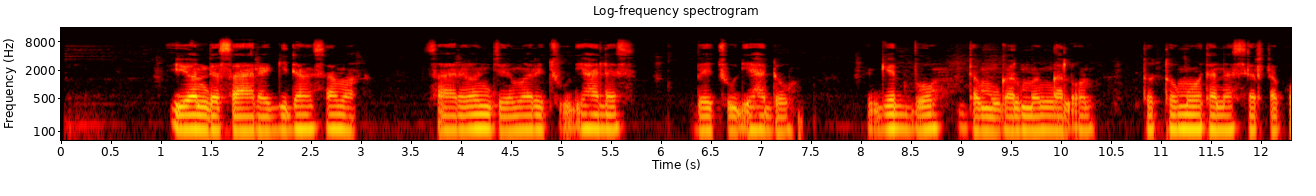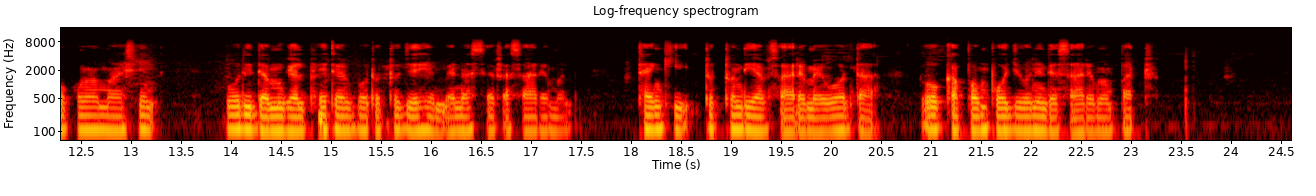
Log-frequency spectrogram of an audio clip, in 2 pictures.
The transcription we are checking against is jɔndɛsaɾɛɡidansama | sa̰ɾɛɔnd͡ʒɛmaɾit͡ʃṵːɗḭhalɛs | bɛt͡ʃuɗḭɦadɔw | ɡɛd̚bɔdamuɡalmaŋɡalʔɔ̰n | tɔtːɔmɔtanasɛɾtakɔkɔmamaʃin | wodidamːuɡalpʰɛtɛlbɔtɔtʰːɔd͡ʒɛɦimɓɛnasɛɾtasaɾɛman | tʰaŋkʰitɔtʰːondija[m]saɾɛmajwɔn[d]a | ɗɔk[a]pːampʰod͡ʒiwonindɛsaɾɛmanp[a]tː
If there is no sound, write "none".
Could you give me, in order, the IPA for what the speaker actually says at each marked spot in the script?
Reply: m, t, a, a

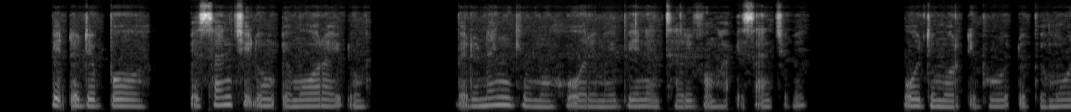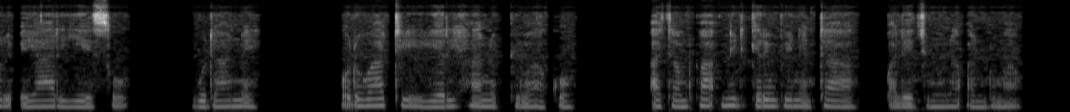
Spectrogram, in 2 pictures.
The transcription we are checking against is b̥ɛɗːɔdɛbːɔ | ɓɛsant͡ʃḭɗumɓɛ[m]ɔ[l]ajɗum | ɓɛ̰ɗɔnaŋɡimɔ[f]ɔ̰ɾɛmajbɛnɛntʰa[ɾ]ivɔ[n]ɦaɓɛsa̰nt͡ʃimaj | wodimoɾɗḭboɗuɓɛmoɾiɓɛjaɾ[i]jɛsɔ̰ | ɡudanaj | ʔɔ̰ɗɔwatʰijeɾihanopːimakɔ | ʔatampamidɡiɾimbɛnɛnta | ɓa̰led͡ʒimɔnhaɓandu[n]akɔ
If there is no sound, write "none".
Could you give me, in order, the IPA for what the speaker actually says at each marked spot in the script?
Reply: m, ɾ, h, ɾ, m, i, m

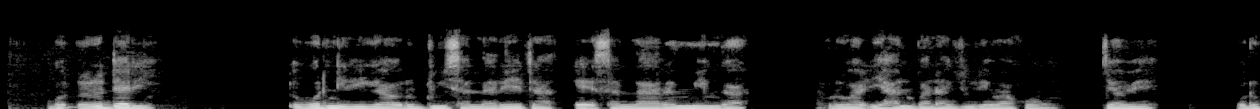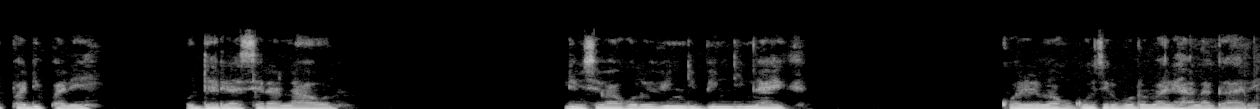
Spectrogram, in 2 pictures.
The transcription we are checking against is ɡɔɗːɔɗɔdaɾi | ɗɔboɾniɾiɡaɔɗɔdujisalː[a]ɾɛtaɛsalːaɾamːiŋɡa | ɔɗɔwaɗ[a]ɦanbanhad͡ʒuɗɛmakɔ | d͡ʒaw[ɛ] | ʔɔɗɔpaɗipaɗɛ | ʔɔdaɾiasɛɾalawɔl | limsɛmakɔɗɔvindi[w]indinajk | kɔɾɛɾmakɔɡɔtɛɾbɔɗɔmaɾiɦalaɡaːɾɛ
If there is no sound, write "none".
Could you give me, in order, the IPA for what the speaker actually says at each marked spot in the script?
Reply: a, i, ɛ, b

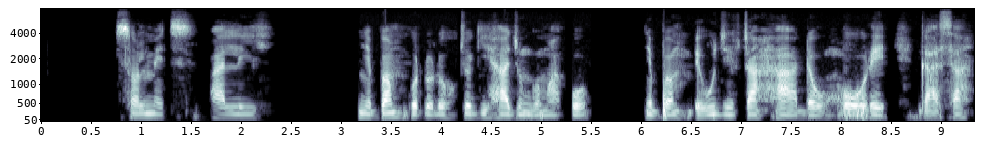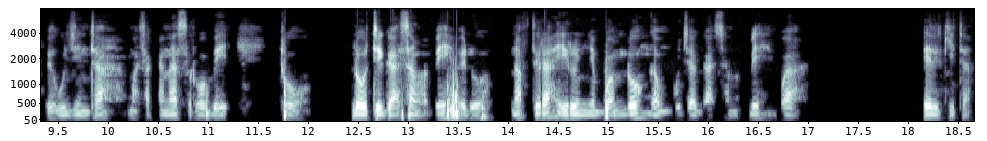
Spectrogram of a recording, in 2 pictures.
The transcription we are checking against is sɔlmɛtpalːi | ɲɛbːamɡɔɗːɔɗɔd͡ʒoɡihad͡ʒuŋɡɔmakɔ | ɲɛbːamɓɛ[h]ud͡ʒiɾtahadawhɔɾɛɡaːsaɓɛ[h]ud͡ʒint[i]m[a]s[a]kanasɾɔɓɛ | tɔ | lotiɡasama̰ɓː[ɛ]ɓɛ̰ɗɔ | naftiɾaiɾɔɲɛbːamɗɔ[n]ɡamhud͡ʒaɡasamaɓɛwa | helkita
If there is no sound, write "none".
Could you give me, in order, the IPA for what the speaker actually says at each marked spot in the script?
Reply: h, h, a, a, a, ɛ, ŋ

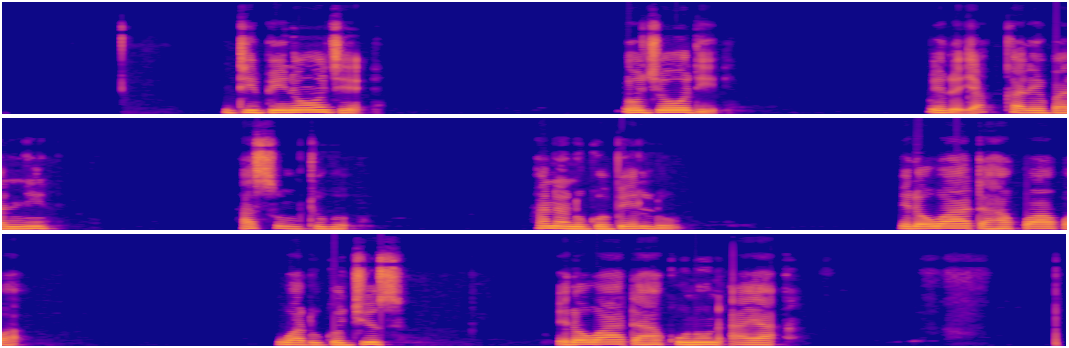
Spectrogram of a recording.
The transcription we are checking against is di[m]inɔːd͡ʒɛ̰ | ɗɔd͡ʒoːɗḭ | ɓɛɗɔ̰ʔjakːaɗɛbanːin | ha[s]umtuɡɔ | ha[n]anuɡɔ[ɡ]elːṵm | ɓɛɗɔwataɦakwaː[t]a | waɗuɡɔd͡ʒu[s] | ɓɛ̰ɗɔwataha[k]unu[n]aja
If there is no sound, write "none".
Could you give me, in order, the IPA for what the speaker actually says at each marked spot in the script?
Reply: b, s, n, b, k, s, k, n

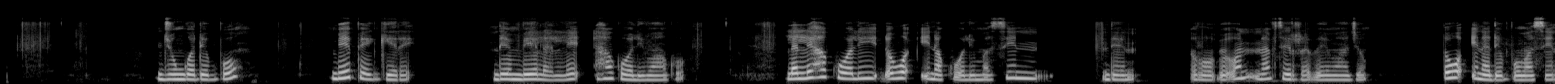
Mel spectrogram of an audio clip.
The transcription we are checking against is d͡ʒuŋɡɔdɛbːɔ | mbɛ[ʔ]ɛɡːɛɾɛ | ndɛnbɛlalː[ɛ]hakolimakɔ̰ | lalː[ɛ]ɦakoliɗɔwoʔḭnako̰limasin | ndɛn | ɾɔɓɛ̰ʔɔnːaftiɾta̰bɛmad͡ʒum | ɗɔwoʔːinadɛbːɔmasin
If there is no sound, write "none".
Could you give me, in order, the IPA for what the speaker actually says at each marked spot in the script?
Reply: p, ɛ, ɛ

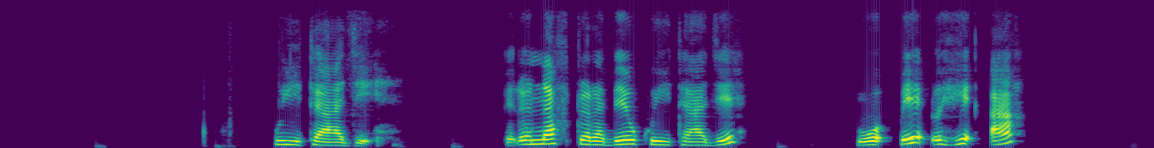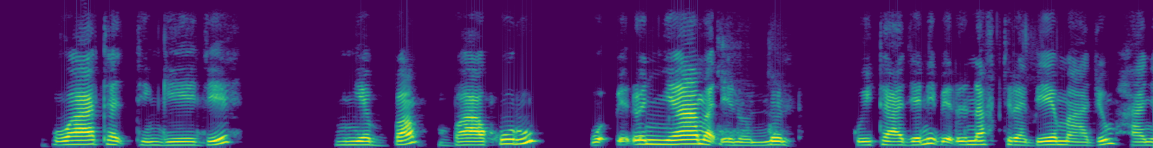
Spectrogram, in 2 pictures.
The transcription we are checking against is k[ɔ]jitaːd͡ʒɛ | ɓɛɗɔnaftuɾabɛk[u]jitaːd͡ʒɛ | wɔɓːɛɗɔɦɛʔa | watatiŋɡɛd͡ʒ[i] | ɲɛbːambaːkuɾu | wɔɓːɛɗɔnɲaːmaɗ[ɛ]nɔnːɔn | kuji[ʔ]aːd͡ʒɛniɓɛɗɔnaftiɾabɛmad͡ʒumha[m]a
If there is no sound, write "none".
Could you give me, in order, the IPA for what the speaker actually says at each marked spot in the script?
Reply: u, u, ɛ, ɛ, t, ɲ

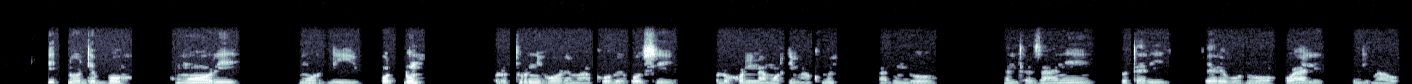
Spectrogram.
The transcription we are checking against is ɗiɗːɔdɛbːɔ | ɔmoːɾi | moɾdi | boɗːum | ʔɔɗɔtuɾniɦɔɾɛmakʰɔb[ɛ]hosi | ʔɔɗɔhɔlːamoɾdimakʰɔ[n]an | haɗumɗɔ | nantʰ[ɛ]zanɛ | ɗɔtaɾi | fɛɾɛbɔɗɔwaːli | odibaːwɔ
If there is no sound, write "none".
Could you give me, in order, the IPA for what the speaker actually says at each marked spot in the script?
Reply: ɛ, m, a

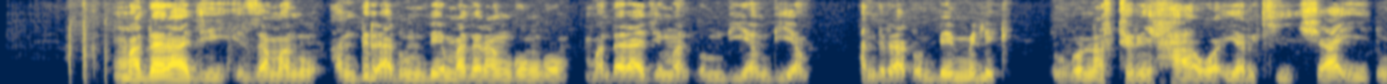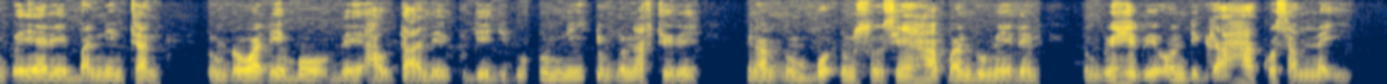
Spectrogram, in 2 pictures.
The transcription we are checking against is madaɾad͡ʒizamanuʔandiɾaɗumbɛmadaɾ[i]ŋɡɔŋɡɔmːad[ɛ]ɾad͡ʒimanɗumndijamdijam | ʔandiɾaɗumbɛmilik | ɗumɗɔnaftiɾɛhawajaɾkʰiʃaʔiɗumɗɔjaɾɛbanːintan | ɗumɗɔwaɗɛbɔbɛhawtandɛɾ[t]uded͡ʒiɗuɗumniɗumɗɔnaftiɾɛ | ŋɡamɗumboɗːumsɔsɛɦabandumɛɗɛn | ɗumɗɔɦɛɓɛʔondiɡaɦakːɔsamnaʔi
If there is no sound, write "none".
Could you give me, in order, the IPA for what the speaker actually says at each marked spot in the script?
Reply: a, a, k

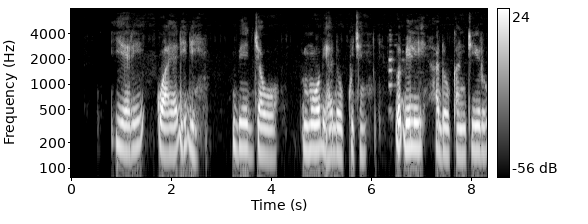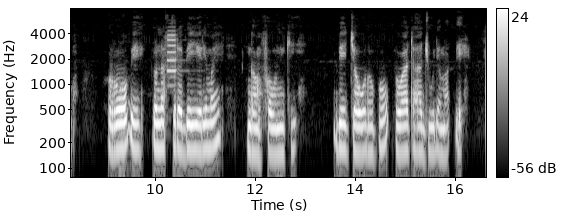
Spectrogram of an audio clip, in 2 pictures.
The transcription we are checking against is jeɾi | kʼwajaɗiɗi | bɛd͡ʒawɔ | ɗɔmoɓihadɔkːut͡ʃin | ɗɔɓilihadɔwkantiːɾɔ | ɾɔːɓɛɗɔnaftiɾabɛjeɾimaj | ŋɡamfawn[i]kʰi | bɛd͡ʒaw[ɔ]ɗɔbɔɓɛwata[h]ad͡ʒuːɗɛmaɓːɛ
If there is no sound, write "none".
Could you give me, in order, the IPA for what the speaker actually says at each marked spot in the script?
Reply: i, ɔ, h

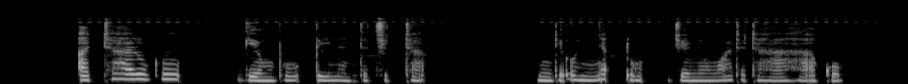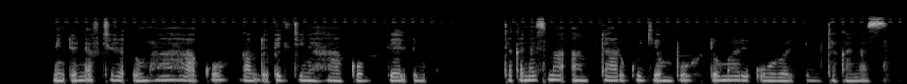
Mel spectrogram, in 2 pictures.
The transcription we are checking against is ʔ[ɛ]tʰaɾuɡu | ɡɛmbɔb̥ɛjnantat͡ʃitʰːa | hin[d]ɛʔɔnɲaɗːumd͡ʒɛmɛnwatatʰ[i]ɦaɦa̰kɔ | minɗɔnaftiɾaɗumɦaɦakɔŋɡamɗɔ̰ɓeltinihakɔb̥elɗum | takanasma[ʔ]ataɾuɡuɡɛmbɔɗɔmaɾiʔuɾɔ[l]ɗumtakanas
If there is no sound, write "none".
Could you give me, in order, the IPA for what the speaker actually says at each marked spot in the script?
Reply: a, d, a, ʔ, l

